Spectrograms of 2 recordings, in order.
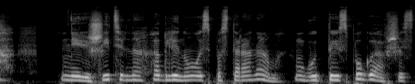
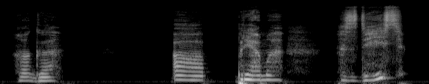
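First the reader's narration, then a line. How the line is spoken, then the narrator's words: Dropping to whisper. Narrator (Russian): Голос упал до шепота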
